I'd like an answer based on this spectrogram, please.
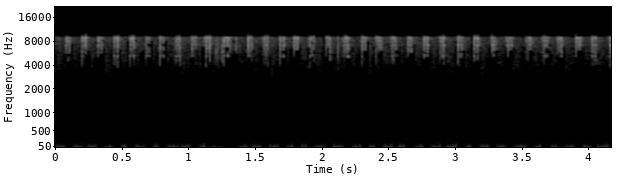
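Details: A 등줄어리쌕쌔기 meadow katydid, 2020 National Institute of Biological Resources recording, gives rapid rhythmic high-pitched ticking pulses, close and clear, nearly eight per second, steady in loudness; silence otherwise.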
